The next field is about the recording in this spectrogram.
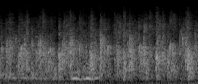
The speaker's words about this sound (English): Y'all gotta clap too out there, you know, if y'all watching it with me, y'all gotta clap too, you know what I'm saying?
